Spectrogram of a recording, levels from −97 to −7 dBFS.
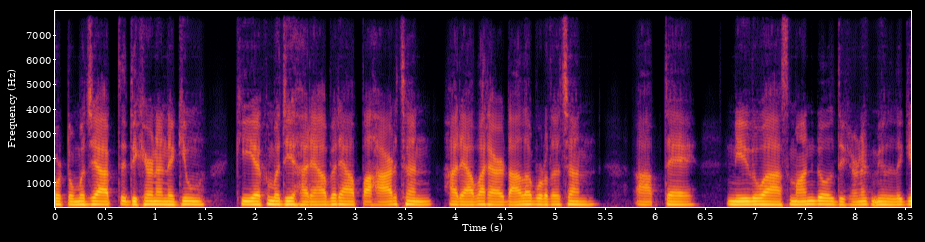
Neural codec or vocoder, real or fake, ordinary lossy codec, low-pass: codec, 16 kHz, 0.5 kbps, X-Codec, HuBERT features, trained on LibriSpeech; fake; none; none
